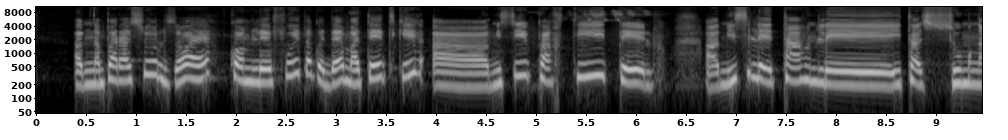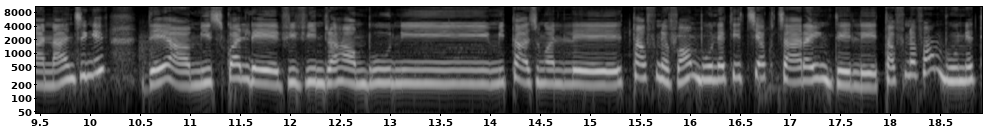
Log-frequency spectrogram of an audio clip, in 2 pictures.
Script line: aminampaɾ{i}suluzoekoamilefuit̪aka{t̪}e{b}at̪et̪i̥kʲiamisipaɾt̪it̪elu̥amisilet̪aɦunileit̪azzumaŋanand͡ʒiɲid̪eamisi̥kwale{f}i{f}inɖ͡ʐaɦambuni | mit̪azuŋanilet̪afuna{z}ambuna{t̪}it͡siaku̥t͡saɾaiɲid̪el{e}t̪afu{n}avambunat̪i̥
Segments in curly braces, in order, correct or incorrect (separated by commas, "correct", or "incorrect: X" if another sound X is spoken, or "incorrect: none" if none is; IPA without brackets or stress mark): incorrect: a, incorrect: d̪, incorrect: m, incorrect: v, incorrect: v, incorrect: v, correct, correct, correct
